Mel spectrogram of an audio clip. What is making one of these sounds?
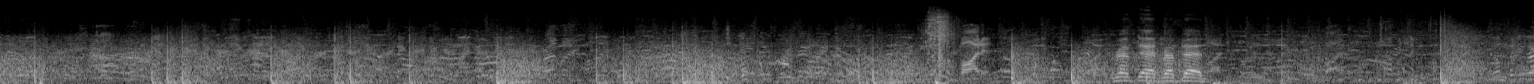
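Muskets fire in sharp bangs nearby and in the distance.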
